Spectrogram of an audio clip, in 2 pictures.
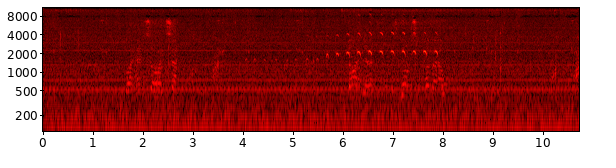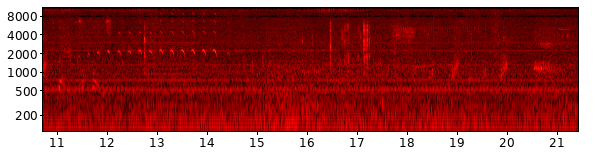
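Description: A fishing reel whirs steadily as line is wound in.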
